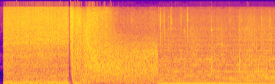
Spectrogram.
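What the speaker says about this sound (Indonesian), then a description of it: "Jennifer yang keburu sadar mencoba menembak Adrian dari jarak jauh." A long-range sniper rifle shot in a film, a sharp loud crack followed by a heavy booming rumble, set within a loud continuous score and sound effects.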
